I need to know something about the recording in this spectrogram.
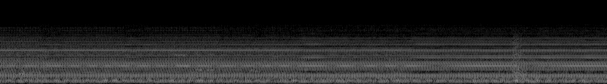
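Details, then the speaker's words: M2 X Series DTG printer being filled with ink: an even, low electric hum from the ink pressure pump, steady with no surging, chatter or rattle; the pump runs normally. "all right so i'm going to leave this one off for a moment you hear that pump that's your pressure pump"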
